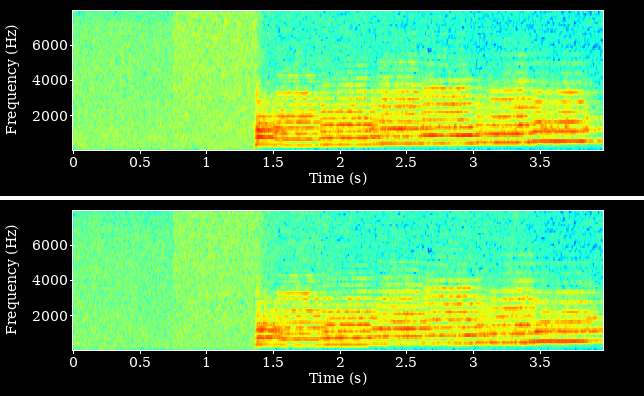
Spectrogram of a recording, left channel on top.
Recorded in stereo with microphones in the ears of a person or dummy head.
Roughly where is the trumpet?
Left.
